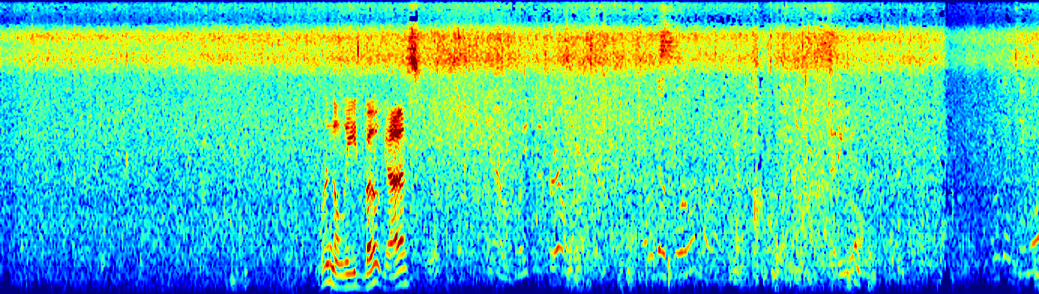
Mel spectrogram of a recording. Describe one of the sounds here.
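A river's rapids rush and gurgle.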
